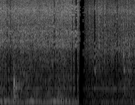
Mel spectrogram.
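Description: Chopped cauliflower tipped into a hot pan for namkeen sevai, crackling in a steady close sizzle with stirring scrapes. The sound cuts out briefly, then resumes softer.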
